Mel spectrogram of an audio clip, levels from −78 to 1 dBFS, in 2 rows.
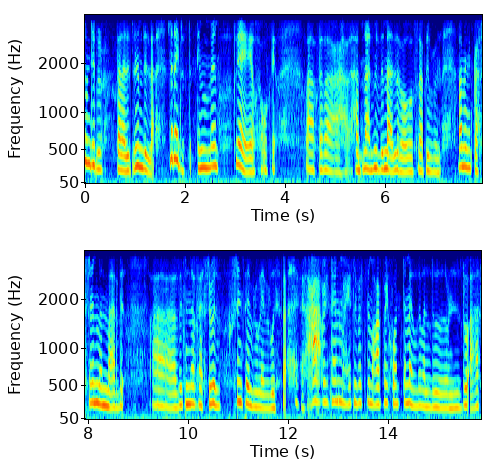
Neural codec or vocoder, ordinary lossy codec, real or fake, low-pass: autoencoder, 22.05 kHz, a latent of 192 numbers a frame, VITS, trained on many speakers; none; fake; 3.6 kHz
